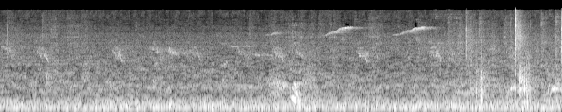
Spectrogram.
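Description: A couple of faint, short rising bird chirps over a steady low outdoor hum. Near the end a jump rope starts slapping the pavement again in quick strikes.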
